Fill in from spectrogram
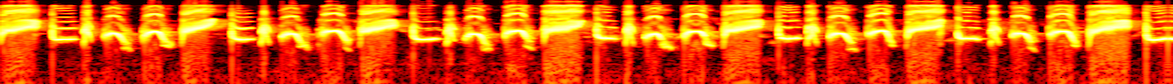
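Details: Asian pied starling in a busy lure recording, delivering a steady, rapid string of arched whistled notes, each followed by a sharp high click, repeated nearly nonstop.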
